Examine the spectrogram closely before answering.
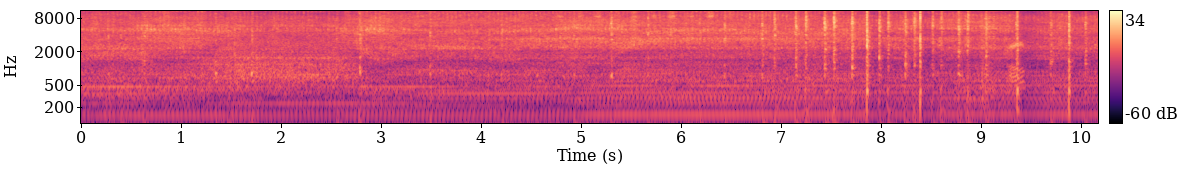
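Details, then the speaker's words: Ford 8N tractor with a Funk flathead inline-six conversion, started with ether: catches and hums unevenly for a few seconds, then scattered pops and fades. Fires but won't keep running; owner suspects stuck valves. "I think we have a stuck valve guys this is about as much as this thing runs"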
